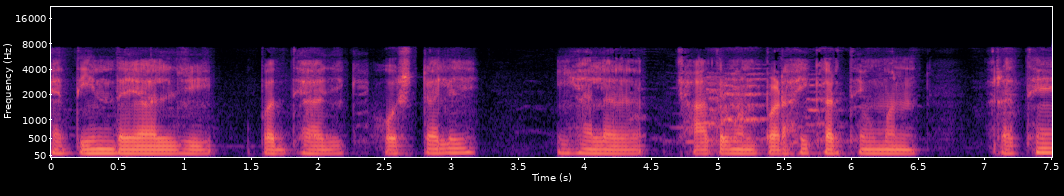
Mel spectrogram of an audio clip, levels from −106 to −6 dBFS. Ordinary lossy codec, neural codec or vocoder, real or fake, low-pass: AAC, 48 kbps; none; real; 7.2 kHz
